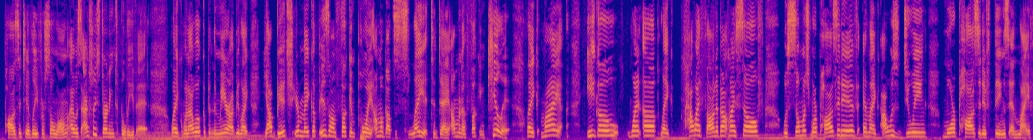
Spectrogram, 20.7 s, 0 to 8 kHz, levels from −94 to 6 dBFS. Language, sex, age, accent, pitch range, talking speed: English, female, 30-49, American, 195-265 Hz, 195 wpm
